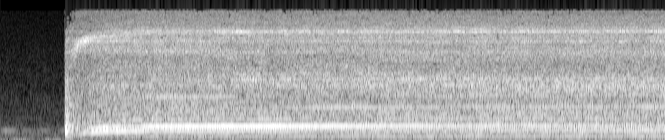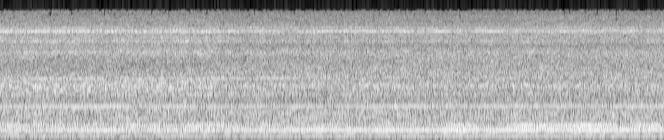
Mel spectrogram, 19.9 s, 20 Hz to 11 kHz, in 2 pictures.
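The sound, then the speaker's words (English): A Wessel-Werk EBK-340 universal vacuum powerhead, not connected to a vacuum hose, kicks its brush roll on abruptly; it spins at high speed, generating air of its own, giving a loud, steady motorized whir with a high whine that holds unbroken to the end. No one talks. “I mean, the brush on this thing spins so fast that it actually generates some air.”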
